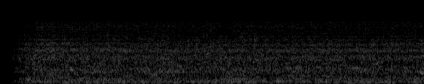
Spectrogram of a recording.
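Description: Steady rushing hiss of a fountain's water spray, with city street traffic mixed in.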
